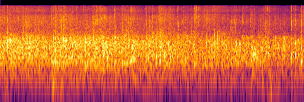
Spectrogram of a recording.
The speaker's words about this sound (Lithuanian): Pasitikime plojimais.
